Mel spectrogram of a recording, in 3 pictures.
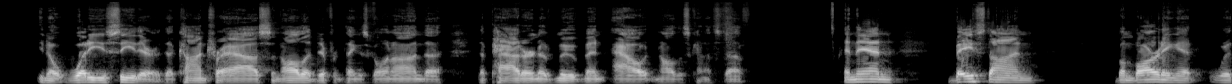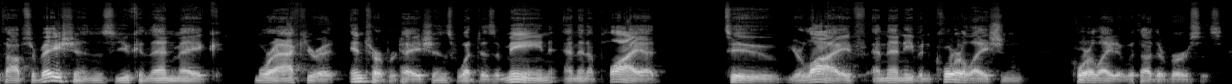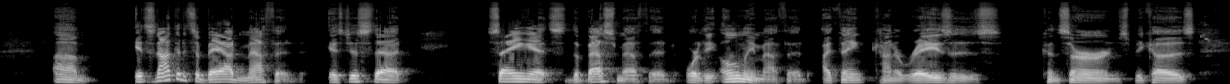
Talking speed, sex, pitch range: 145 wpm, male, 90-110 Hz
